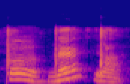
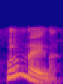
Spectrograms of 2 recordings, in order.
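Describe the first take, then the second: First: "Panela" slowly split into pa, ne, la; syllable by syllable. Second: Said in the usual way. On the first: Shown as a demonstration. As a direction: stretch and separate all three syllables of "Panela". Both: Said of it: "Panela tem quantas sílabas?".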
